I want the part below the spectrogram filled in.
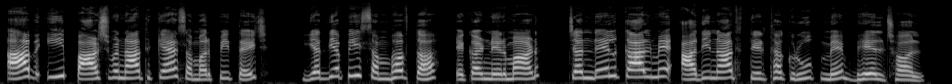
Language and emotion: Maithili, neutral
